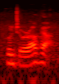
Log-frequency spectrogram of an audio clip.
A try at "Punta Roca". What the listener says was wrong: Mitch Salazar would be devastated with your pronunciations there. He's very particular about the rolling R's.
